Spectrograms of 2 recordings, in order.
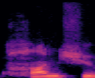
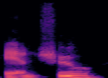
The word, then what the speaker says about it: Handschuh: name perfectly correctly and says it with honshu rather than hanshu and doesn't trip over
